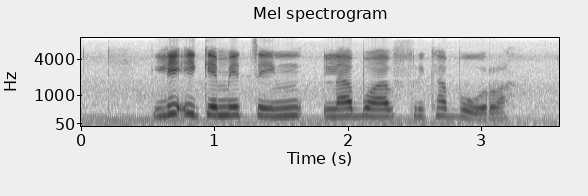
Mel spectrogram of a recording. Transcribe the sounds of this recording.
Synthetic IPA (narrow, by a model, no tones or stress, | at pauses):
lɪʔɪkʼemet͡sʼeŋ̩labʊafrikʼabʊːrwa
